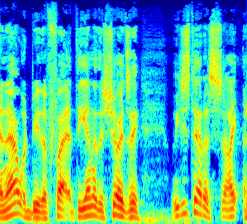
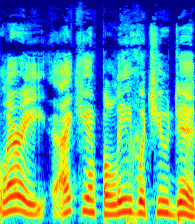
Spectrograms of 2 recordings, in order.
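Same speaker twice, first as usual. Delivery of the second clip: put-on weepy, tearful crying voice, pitched high; 10 semitones higher than usual. Retelling a prank call to a radio guest, imitating own past crying. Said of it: "And I started to cry".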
